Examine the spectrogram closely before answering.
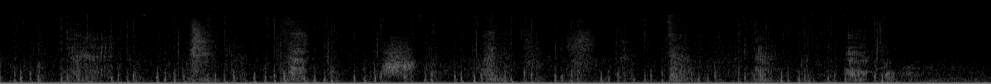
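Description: A horse gallops, its hooves thudding steadily on the ground.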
